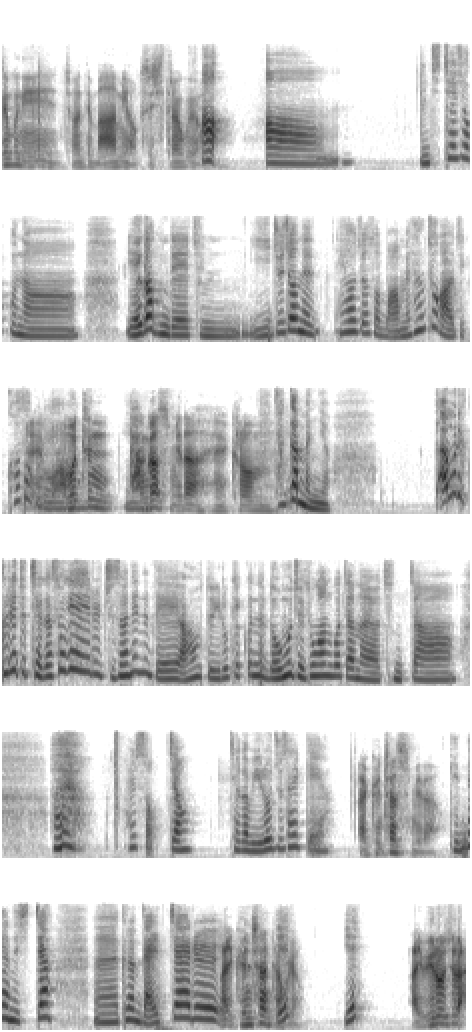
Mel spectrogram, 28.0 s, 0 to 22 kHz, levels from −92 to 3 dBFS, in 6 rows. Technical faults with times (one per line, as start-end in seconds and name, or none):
0.00-28.05 Bluetooth LC3 compression
7.34-7.36 lost LE Audio frames
9.57-9.59 lost LE Audio frames
16.62-16.65 lost LE Audio frames
23.32-23.38 lost LE Audio frames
